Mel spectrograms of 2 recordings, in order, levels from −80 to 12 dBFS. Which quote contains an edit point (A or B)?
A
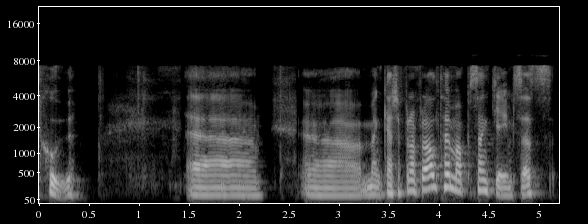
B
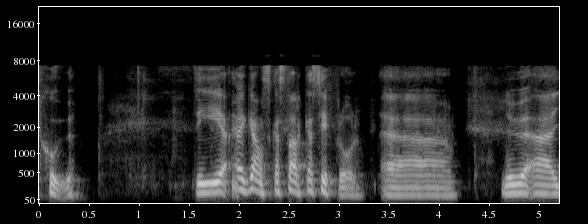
A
